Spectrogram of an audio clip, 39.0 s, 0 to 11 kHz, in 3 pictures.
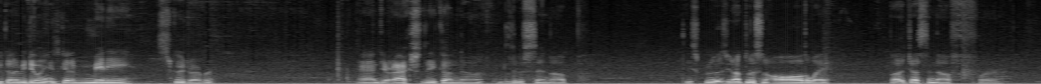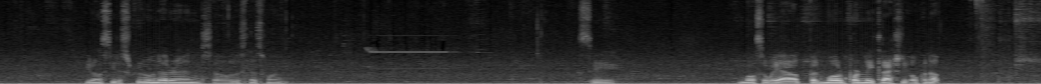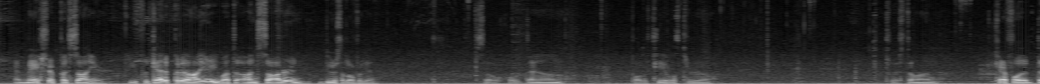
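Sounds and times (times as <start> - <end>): steady low hum: 0.0 - 39.0.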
